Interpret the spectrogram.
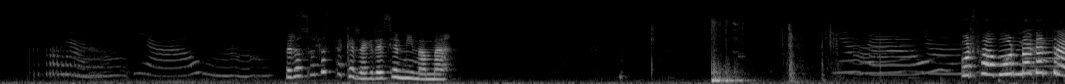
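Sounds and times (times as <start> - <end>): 
low hum: 0.0 - 10.6
cat meowing: 0.3 - 2.8, 8.4 - 10.6
speech: 2.9 - 4.6.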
